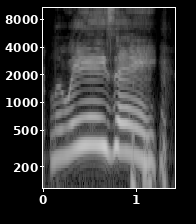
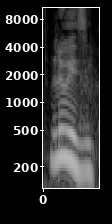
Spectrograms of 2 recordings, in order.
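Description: First: The name is said loudly. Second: The name is said at normal volume.

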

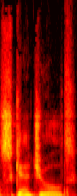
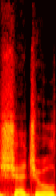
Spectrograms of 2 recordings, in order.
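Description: First: The word begins with a 'sk' sound. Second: The word begins with a 'sh' sound. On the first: This is the non-British way of saying it. "not scheduled, because I'm British" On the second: This is the British way of saying it. "I say scheduled"

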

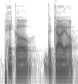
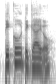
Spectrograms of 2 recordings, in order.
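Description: First: It is said with an English accent. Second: It is said with a Spanish accent.

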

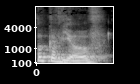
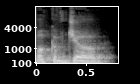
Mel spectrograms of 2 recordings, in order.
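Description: First: The name ends with a v sound. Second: The name ends with a b sound. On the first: The speaker calls it right. "It's Book of Jove. You can pronounce it correctly" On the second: The speaker calls it wrong. "Stop saying Book of Job"

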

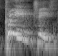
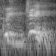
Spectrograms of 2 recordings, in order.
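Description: First: The stress is on cream. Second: The stress is on cheese.

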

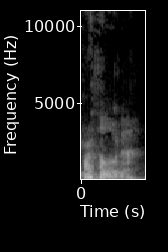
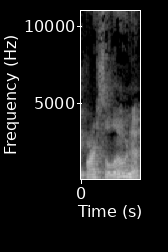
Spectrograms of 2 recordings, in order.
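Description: First: It is said with a Spanish pronunciation. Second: It is said with an American pronunciation. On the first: "apparently in Spain they say Barcelona" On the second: "we Americans would say Barcelona"

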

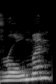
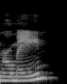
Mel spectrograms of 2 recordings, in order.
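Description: First: The second syllable sounds like 'man'. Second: The second syllable sounds like 'main'. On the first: The speaker calls it wrong. "I think I mispronounced this wrong before we started recording, and I said Roman" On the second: The speaker calls it right. "but I actually think it's pronounced Alison Romaine"

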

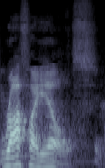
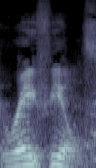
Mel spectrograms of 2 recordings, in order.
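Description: First: The name is said with three syllables. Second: The name is said as two syllables, Ray Fields. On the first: "It's St. Raphael's" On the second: "because we were in Wisconsin that we pronounced it"

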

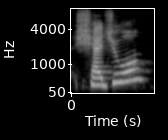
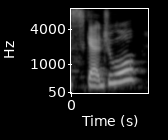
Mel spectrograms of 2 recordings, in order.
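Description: First: The word is pronounced the British way. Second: The word is pronounced the American way. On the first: This is the odd pronunciation a character uses. "she says schedule" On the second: This is the expected pronunciation. "instead of schedule"

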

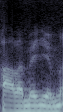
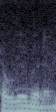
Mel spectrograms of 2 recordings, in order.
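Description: First: It is said with five syllables, British style. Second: It is said with four syllables, American style. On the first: "as we say" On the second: "Very different in American, and it's like aluminum"

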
